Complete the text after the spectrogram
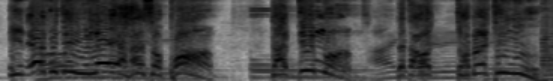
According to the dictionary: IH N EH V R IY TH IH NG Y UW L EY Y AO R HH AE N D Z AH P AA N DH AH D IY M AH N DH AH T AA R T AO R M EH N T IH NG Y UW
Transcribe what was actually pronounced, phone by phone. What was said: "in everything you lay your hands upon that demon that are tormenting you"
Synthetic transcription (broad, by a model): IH N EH V R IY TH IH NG Y UW L EY Y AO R HH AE N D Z AH P AA N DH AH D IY M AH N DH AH T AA W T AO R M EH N T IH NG Y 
